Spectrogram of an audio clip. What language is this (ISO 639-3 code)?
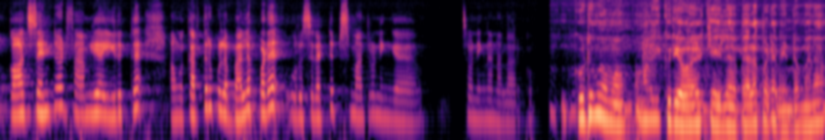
tam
